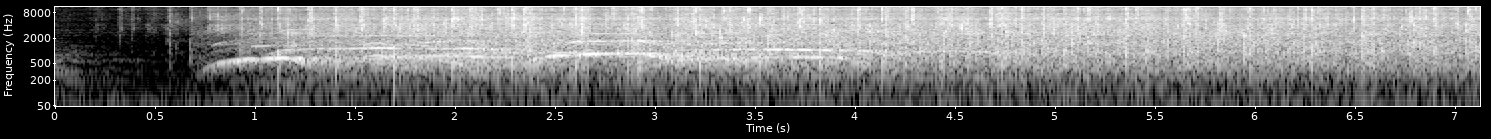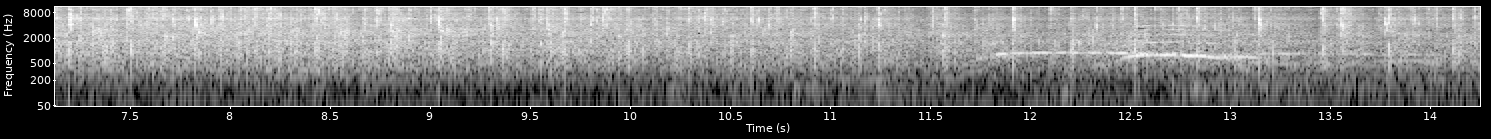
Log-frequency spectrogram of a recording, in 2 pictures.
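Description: People in an audience cheer and whoop.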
